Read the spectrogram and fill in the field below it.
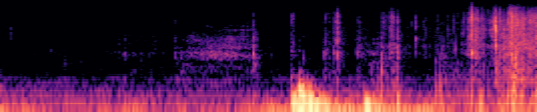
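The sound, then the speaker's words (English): Plastic wrapping on a record is torn open: quiet at first, then a burst of sharp crinkly rips and crunching that continues in uneven spurts, with no one talking. “I'm going to open it. Of course, I want to open it.”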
